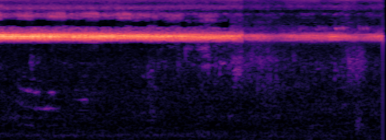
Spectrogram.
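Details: Night crickets in a quiet rural setting give a continuous, piercing high trill. It is loud for the first two and a half seconds, then drops softer, with a few faint low notes early on.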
